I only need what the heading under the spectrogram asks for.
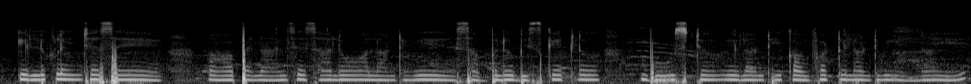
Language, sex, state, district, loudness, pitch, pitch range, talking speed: Telugu, female, Andhra Pradesh, Guntur, -26 LUFS, 210 Hz, 200-215 Hz, 85 wpm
